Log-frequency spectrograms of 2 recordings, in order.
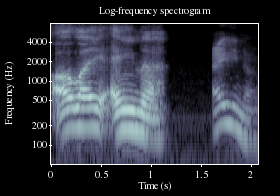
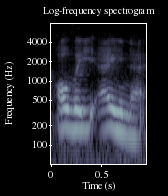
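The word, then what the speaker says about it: Ola Aina: would you pronounce that it's OA Ana right thank you uh Olie Ana in the 78th minute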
